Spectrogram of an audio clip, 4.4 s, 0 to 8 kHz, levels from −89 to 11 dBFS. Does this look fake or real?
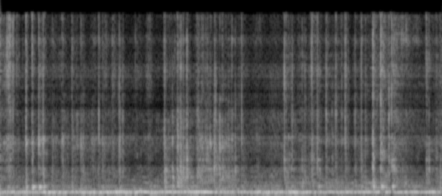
fake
